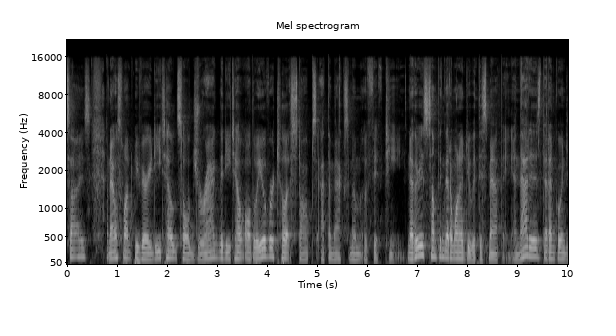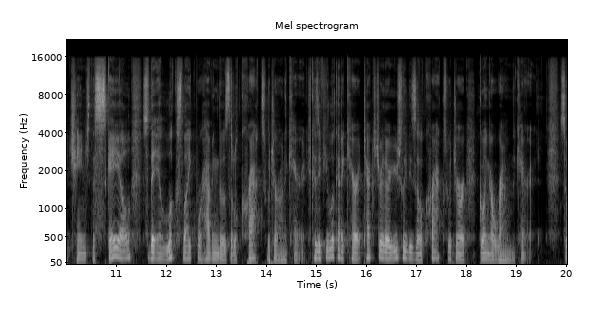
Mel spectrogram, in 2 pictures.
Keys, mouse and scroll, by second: 2.5-4.1 drag, 5.6 scroll up 2, 6.0 click, 6.5 scroll down 1, 7.5-8.2 middle drag, 8.0 click, 8.7 middle click, 8.7 scroll up 1, 9.5 shift+middle click, 10.1 scroll up 1, 10.4 shift+middle click, 10.7-11.1 middle drag, 10.7 scroll up 1, 16.7-17.3 scroll down 2, 19.1 scroll up 2, 19.4 middle click, 19.9 scroll up 2.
